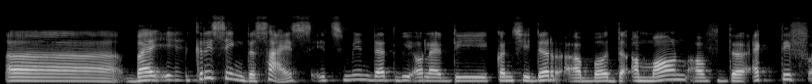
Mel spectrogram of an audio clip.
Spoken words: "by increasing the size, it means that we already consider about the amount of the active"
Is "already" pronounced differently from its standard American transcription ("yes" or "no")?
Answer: yes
